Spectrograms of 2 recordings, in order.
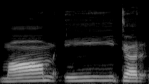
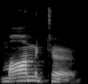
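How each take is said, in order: First: मॉम ईटर with a full, long "ee"; wrong way. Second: मॉमीटर with a tiny short i; correct reduced vowel. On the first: Teacher warns against the full vowel, exaggerated mispronunciation. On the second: Teacher corrects the long vowel, short i. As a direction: run MAAM straight into "iter" in मॉमीटर. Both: Shown as a demonstration. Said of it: "इस तरह पूरा नहीं बोलना".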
